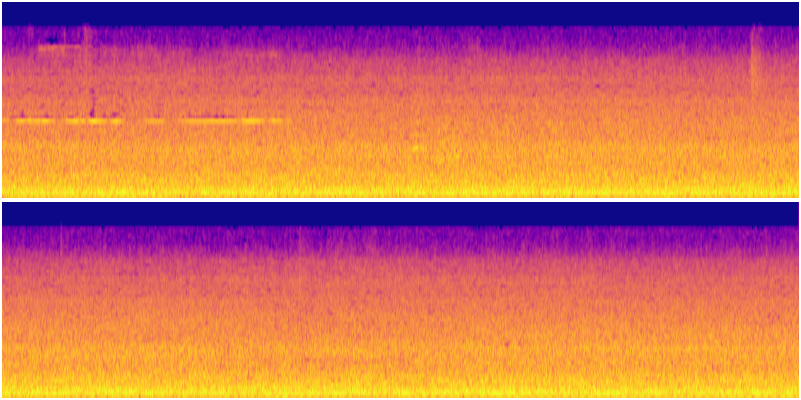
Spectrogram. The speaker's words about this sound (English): Oh, here comes the fire truck again.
